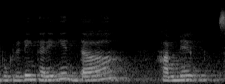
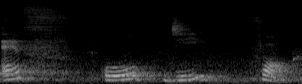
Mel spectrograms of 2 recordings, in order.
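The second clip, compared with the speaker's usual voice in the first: very slow letter by letter; stretched-out spelling; 4 dB quieter, much slower than usual. Shown as a demonstration. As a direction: spell it for a dictation. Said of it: "हमें लिखवाना है बच्चों को फॉग".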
